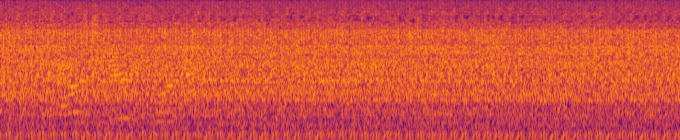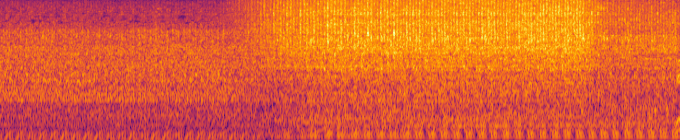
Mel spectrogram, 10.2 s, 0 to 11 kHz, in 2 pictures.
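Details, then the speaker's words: 1968 John Deere 500A diesel tractor (industrial 3020), parked over 10 years: lumpy idle near four pulses a second, revs surging and sagging, no power, dies on its own; diesel dripping from injectors, owner suspects brittle rubber boots. "acting like it doesn't have any power just dyed on its own"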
